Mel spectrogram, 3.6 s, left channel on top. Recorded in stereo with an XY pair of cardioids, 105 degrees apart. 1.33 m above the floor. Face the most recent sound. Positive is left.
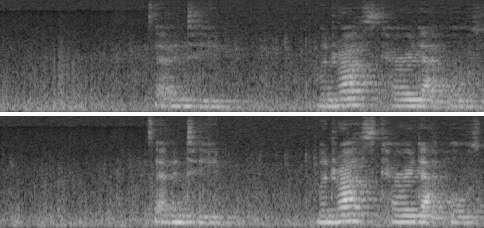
turn(degrees=-60)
